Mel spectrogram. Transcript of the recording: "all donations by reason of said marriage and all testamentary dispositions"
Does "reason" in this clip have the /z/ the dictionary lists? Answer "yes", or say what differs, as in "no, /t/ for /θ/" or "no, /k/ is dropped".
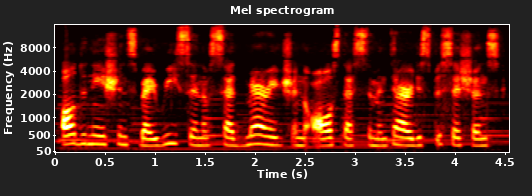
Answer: no, /s/ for /z/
